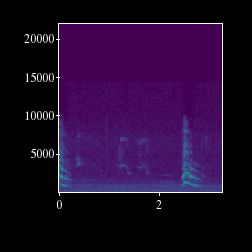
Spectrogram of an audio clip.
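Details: Pet rainbow lorikeet on a verandah during outside time, talking to wild birds: two short harsh descending screeches, one at the start and a louder one near the end, with faint chirps from other birds between.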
